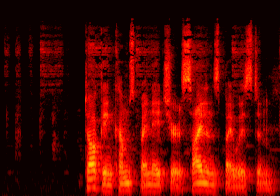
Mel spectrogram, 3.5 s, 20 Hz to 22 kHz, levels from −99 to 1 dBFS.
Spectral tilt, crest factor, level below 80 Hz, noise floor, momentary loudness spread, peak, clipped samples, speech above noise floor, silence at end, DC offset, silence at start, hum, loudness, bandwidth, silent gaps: -2.5 dB/octave; 22 dB; -84 dBFS; -70 dBFS; 8 LU; -22 dBFS; under 0.1%; 28 dB; 0.1 s; under 0.1%; 0.5 s; none; -41 LUFS; 15.5 kHz; none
